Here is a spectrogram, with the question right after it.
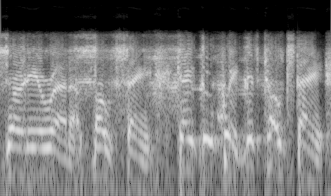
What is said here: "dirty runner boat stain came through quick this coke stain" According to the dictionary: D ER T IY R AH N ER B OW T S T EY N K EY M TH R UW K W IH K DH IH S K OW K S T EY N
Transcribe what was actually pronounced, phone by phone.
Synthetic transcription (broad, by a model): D ER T IY R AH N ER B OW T S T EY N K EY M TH UW K W IH K DH IH S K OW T S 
